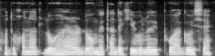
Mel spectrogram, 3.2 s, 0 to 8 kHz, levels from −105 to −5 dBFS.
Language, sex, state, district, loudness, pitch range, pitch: Assamese, male, Assam, Sonitpur, -15 LUFS, 110-115 Hz, 110 Hz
